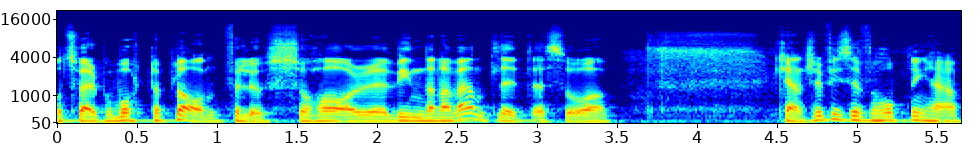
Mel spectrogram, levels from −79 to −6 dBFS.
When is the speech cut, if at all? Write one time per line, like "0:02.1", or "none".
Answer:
0:01.0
